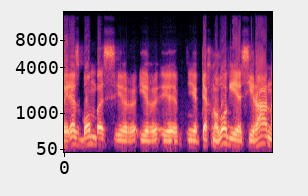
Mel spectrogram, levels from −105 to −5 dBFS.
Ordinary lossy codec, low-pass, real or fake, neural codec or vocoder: AAC, 96 kbps; 14.4 kHz; real; none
